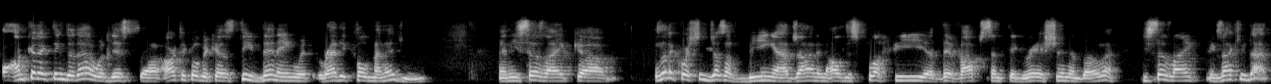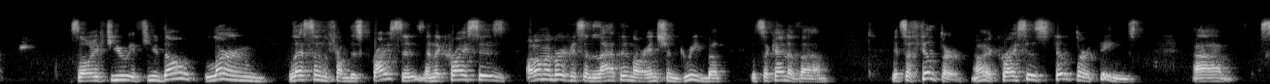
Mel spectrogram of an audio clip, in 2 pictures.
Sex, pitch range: male, 165-220 Hz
